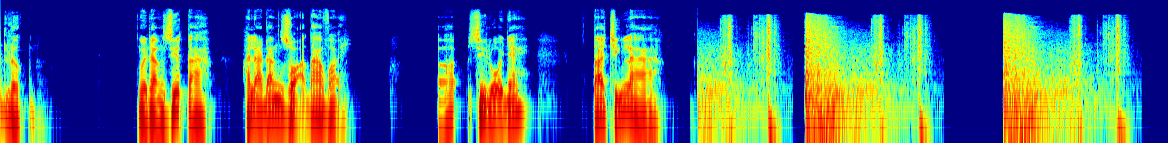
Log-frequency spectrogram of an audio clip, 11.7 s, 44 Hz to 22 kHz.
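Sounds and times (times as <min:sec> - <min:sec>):
speech: 0:00.0 - 0:00.4, 0:01.4 - 0:03.6, 0:04.4 - 0:05.3, 0:05.9 - 0:06.6
gunshots: 0:07.0 - 0:09.4, 0:10.0 - 0:11.4.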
